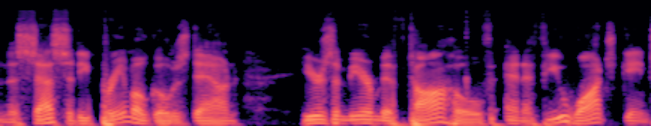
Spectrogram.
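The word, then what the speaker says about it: Amir Miftakhov: So I made sure I looked it up for Amir Miftahov, and that's how you pronounce it for this kid.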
